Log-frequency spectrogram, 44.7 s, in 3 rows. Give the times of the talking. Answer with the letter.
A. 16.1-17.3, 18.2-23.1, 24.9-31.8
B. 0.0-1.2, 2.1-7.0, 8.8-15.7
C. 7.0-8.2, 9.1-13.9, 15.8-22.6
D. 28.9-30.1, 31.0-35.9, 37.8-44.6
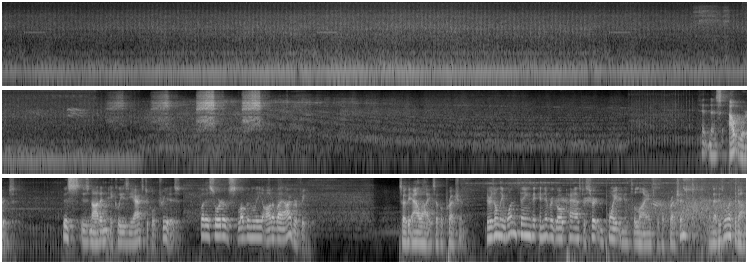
D.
